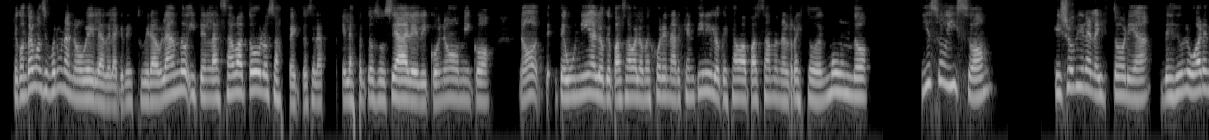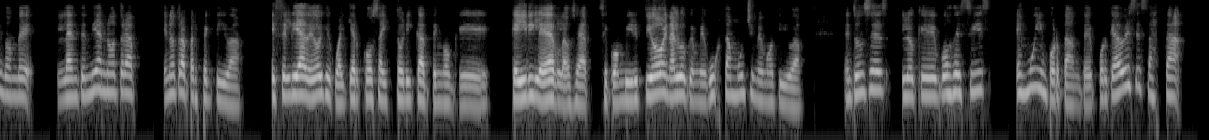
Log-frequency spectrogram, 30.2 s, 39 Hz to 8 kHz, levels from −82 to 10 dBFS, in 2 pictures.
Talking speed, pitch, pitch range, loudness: 215 wpm, 200 Hz, 180-225 Hz, -25 LUFS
